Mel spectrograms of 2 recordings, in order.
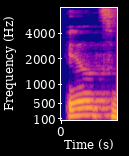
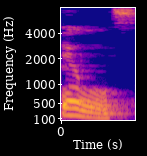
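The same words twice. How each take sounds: First: "এলস" with a light tongue-tip L; clear, light L instead of dark; wrong thin L. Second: "এলস" with a thick, held-back L; unreleased mid-tongue L before the s; dark L. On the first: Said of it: "এলস বলছি না". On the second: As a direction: darken the L in "এলস", don't thin it. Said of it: "আমি কিন্তু পাতলা করছি না এল". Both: Shown as a demonstration.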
